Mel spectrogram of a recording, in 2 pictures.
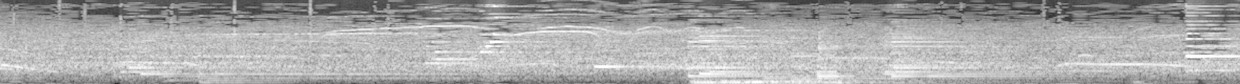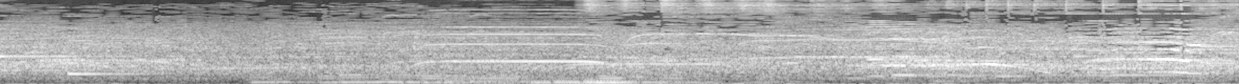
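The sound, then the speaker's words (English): A crowd cheers and whoops continuously on New Year's Eve, with many overlapping shouts and rising yells, swelling in bursts around the middle and staying fairly loud throughout. “Good looking crowd out there.”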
